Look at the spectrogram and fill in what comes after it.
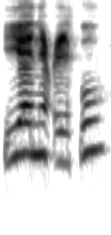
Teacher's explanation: نون ساکن کے بعد عین آ گیا، یہاں پہ گنہ نہیں کریں گے۔ ینعق نون اظہار کا قاعدہ لگ رہا ہے۔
